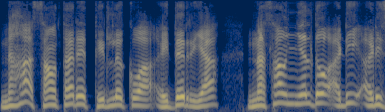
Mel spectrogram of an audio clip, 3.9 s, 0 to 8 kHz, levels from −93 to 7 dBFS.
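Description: At 2.90 to 2.96 s, a short stall from a late packet stretches the sound by about 43 ms. Nothing is lost, but it drags briefly with a slight buzz or dip.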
